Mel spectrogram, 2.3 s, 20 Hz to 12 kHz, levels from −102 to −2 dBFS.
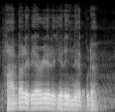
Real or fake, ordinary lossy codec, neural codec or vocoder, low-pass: fake; none; codec, 24 kHz, 0.9 kbps, WavTokenizer, small release; 10.8 kHz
